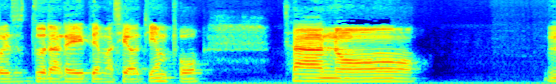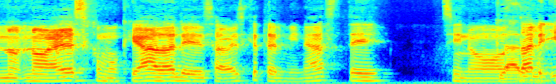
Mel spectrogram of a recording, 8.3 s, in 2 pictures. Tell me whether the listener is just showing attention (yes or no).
yes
